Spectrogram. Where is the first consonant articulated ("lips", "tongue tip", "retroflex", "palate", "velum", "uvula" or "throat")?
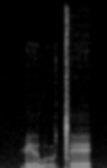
retroflex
